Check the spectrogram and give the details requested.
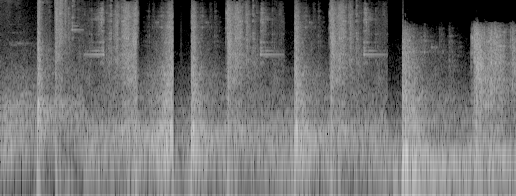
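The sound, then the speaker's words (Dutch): A bottle of wine from Alsace is struck hard against a doorpost of a parliament plenary hall in Strasbourg again and again until it smashes: about four sharp, loud bangs at uneven intervals over a steady noisy crowd-like rumble. “Ik weet niet wat het was voor fles drank, maar die sloeg die echt op de deurpost kapot.”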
